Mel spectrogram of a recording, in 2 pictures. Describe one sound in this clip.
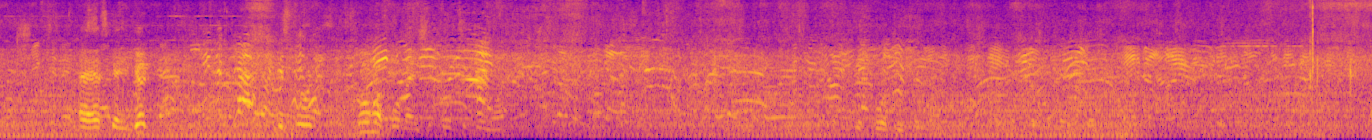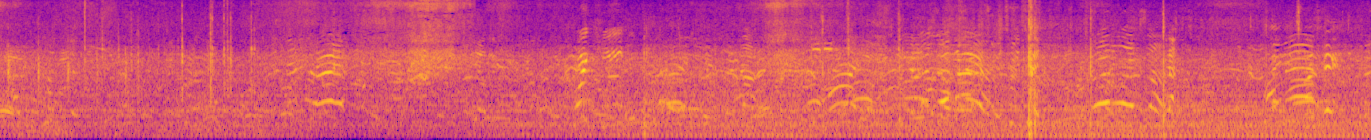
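Young women and spectators shout and call out across an open field.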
